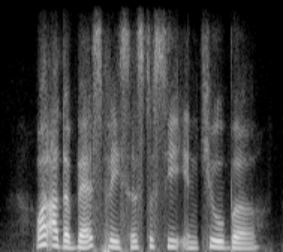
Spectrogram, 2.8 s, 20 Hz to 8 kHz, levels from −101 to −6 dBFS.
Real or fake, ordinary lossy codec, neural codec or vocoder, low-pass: fake; Opus, 32 kbps; codec, 16 kHz in and 24 kHz out, 0.6 kbps, FocalCodec, streaming, 2048 codes; 7.2 kHz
